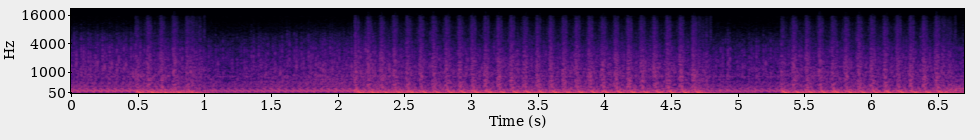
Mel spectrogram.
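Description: Sustained rapid machine gun fire from a fighter plane's guns in a War Thunder realistic air battle, dense continuous bursts with brief pauses, loud and close over a steady engine drone.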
